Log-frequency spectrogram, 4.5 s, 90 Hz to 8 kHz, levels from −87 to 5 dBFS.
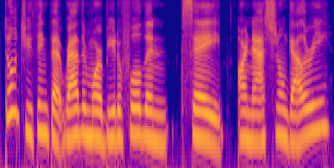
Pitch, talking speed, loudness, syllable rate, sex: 215 Hz, 135 wpm, -17 LUFS, 4.8 syllables/s, female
